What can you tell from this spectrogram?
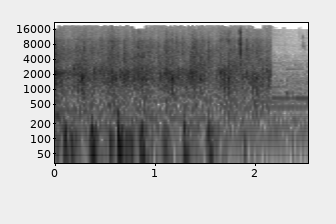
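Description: A round of applause: many hands clapping in a dense, steady patter with a few heavier thumps underneath, holding loud for about two seconds before cutting off abruptly.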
